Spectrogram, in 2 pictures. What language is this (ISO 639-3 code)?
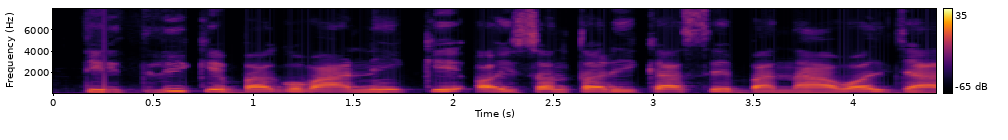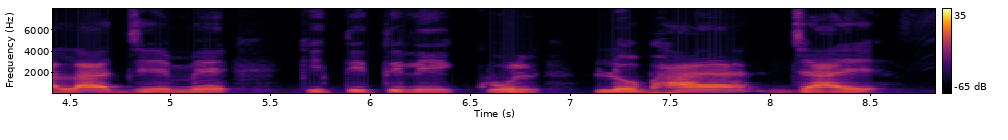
bho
